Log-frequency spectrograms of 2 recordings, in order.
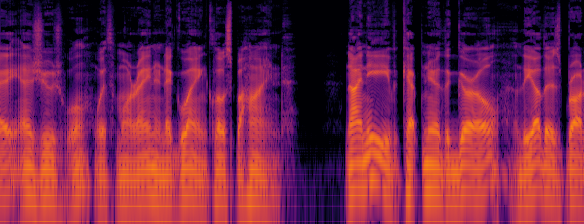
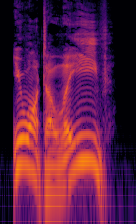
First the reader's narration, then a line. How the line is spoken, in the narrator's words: he exclaimed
